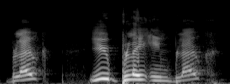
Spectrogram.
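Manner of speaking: loud, high, slow mock British; hammed-up British accent, drawn out. Reactor mocking a British man's talk, exaggerated British accent. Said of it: "why are you talking like that".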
